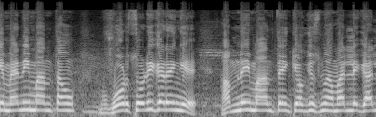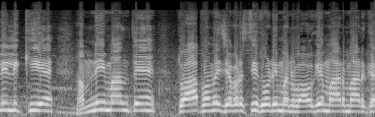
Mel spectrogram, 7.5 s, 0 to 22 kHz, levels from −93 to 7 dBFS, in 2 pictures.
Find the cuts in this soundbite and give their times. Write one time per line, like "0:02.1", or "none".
none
